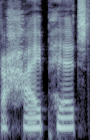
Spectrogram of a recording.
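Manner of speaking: normal talking voice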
